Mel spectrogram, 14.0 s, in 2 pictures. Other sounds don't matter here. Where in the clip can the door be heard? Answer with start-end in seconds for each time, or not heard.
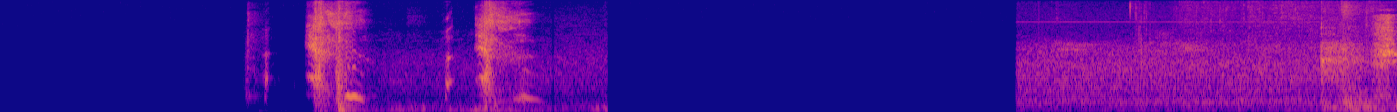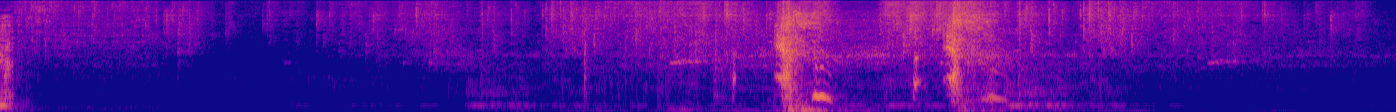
1.6-3.0, 5.0-7.1, 9.9-11.3.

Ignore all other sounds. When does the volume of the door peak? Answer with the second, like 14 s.
7 s.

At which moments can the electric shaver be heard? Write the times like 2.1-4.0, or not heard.
not heard.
